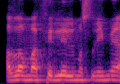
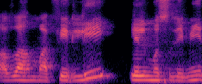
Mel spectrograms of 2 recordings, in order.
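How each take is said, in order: First: The syllable 'li' is said once before muslimin. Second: The syllable 'li' is said twice before muslimin. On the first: "karena sering dibaca langsung aja" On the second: "Begitu biasanya itu"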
